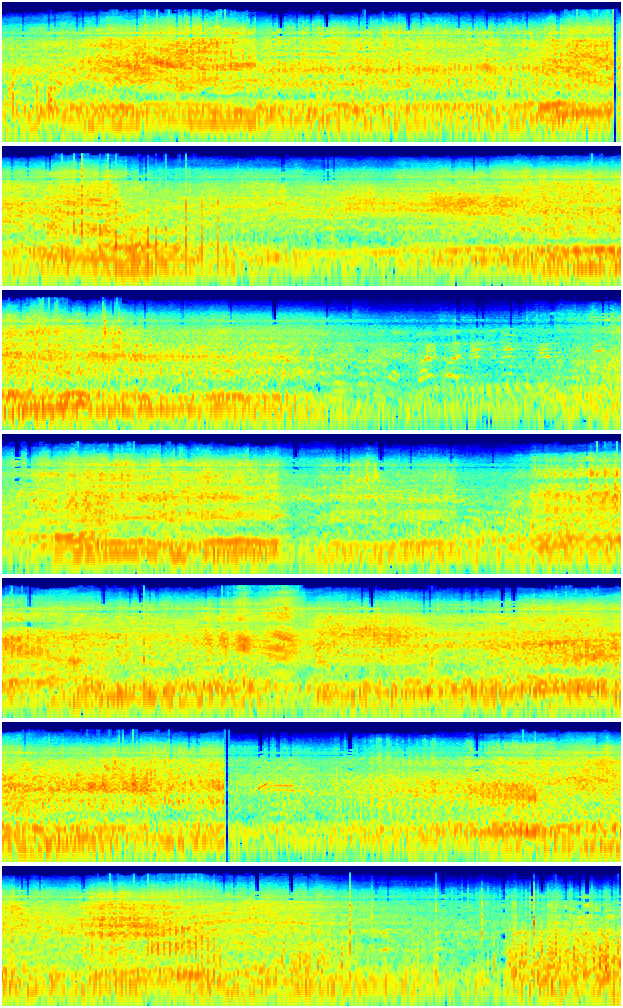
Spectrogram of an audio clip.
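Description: Several motocross bike engines racing, their pitch repeatedly climbing and dropping as the riders accelerate and shift. The sound dips for a couple of seconds near the middle.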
